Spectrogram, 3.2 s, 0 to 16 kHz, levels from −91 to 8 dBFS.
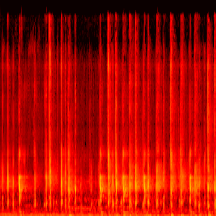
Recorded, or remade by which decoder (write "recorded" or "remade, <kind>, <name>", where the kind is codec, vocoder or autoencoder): remade, vocoder, BigVGAN v2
